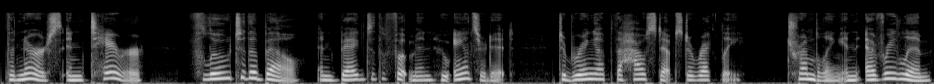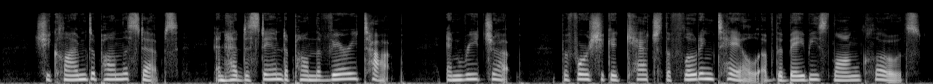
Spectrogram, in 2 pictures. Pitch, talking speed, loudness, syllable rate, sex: 215 Hz, 175 wpm, -18 LUFS, 4.8 syllables/s, female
